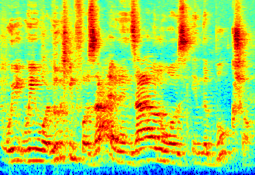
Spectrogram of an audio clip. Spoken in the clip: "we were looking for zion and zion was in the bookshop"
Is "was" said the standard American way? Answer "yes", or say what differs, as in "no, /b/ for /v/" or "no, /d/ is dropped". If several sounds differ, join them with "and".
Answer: yes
